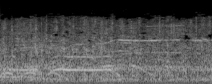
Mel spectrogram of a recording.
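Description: Large stadium crowd screaming and cheering, many voices overlapping, with a shrill high whistle in the second half.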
